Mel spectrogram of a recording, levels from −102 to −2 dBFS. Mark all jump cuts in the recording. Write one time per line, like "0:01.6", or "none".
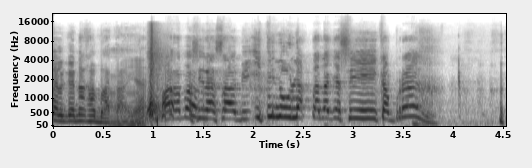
0:00.9

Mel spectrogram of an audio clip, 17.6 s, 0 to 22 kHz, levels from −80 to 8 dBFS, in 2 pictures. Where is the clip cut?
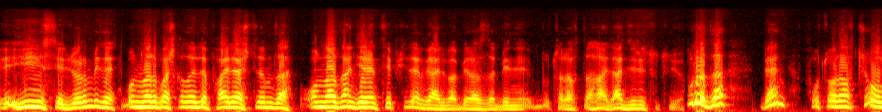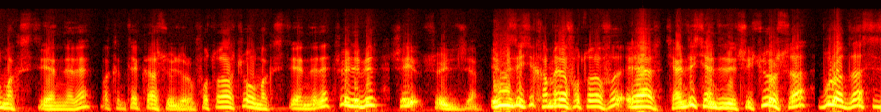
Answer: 0:06.8

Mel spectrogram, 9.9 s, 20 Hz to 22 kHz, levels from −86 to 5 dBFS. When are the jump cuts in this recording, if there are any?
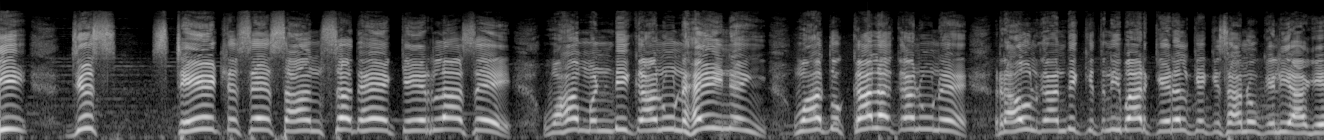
none

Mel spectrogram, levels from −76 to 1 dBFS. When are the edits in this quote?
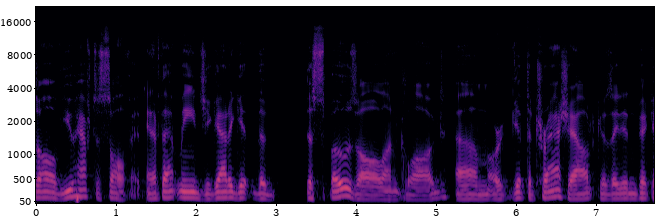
0:01.3
0:05.1

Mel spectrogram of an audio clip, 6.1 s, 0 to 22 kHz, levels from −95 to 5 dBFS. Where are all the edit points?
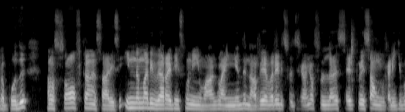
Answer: none

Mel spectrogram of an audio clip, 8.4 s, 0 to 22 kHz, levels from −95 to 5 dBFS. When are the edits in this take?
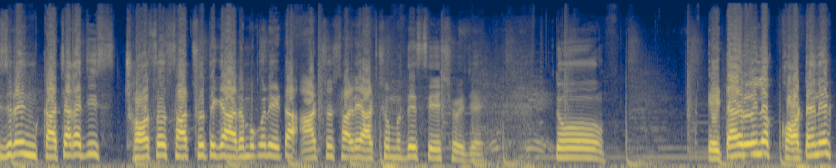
none

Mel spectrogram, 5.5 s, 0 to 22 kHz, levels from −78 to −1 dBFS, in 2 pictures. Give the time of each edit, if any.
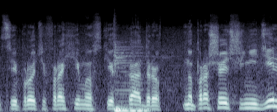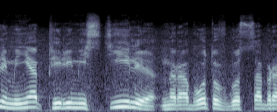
0:01.7

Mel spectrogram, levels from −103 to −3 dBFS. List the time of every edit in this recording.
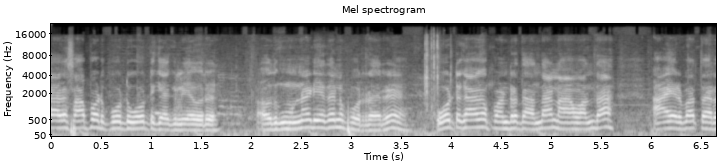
0:03.7

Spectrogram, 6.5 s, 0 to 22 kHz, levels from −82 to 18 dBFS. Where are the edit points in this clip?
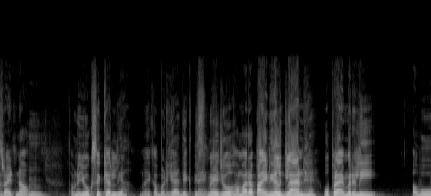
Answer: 0:03.0

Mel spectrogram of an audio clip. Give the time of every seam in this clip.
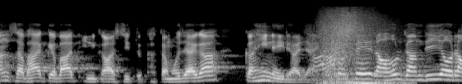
0:03.3

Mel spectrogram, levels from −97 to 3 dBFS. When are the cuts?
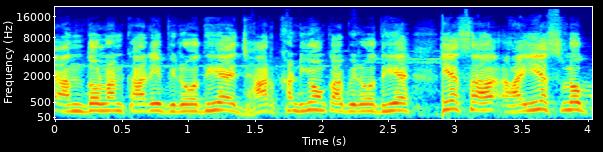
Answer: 0:02.5

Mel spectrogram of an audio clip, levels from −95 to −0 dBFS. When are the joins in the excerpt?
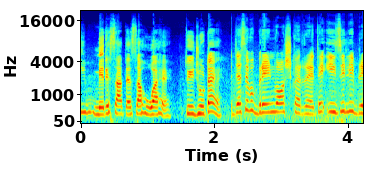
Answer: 0:01.4
0:02.2

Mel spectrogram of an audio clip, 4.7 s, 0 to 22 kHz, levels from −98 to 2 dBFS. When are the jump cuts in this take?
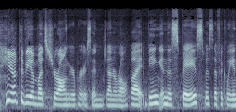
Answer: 0:02.5

